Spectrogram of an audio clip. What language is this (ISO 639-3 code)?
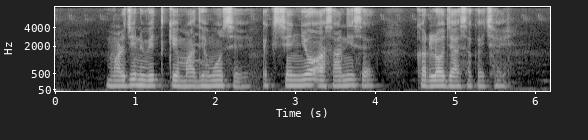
mai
